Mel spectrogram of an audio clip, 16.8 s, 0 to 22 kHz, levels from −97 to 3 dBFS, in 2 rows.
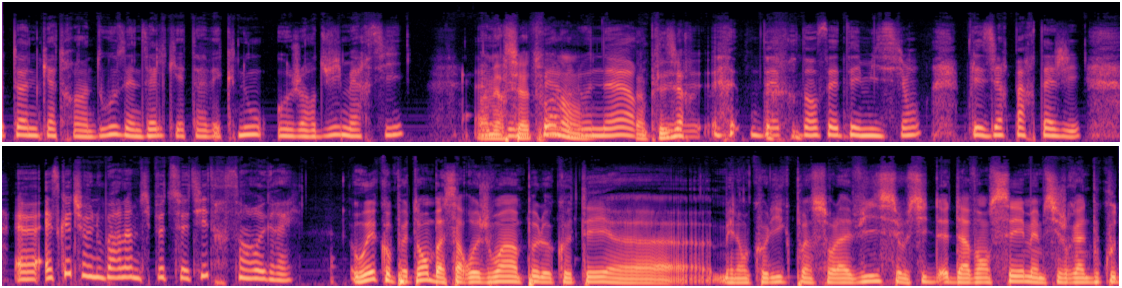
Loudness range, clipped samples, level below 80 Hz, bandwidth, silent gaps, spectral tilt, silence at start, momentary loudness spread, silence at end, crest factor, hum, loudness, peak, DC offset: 4 LU; under 0.1%; -40 dBFS; 12.5 kHz; none; -7 dB/octave; 0 s; 9 LU; 0 s; 16 dB; none; -17 LUFS; 0 dBFS; under 0.1%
